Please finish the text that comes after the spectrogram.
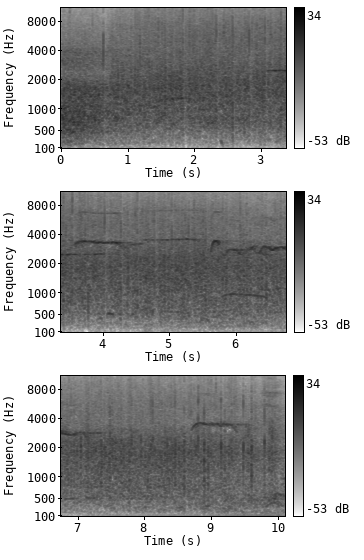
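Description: A stand-up comedy audience applauds steadily for about ten seconds, a dense close wash of clapping with faint whistles and no clear talking.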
